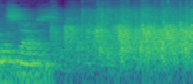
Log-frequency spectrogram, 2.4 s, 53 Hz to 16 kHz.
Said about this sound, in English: But on July 17th, when the council held a public hearing for a ban on plastic bags and straws, the room was packed. Everyone applauded after 12-year-old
